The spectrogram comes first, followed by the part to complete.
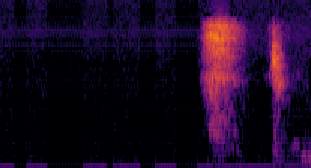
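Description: Near silence, then a short, quick breath drawn in through the mouth about a second and a half in, followed by a small mouth click, as a man gets ready to speak.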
